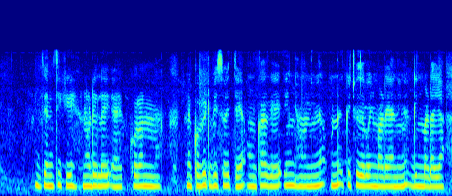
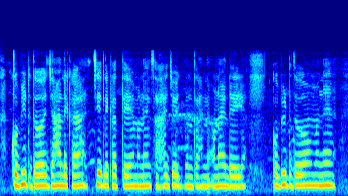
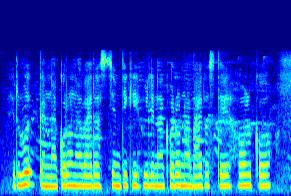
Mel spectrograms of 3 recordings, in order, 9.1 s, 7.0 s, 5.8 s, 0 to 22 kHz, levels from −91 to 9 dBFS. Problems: none marked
